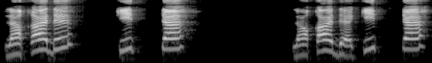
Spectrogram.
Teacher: दाल की आवाज को छोड़ देंगे, ता पे ता को मिला देंगे।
